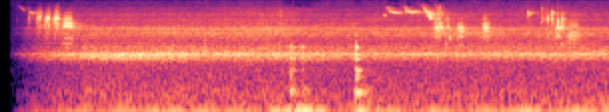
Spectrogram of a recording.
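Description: Songbirds chirping in three short bursts of quick high notes, over a steady high hum and a low rumble, with a dull thump about three seconds in and a lighter one just after.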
